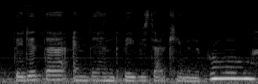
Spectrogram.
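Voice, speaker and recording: Soft-spoken woman's voice with very wide pitch swings. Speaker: vlogger. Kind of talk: personal storytelling. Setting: at home, baby sleeping nearby. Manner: animated.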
